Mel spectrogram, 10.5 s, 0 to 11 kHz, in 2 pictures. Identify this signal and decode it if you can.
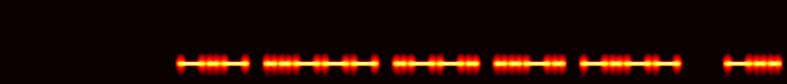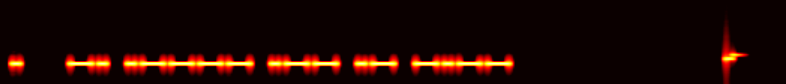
Morse code, heard as a keyed tone, about 25 wpm, 700 Hz. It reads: K2PFY DE N1WAY
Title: USA Callsign DE Callsign 25wpm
